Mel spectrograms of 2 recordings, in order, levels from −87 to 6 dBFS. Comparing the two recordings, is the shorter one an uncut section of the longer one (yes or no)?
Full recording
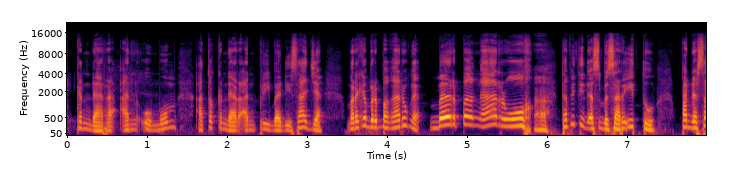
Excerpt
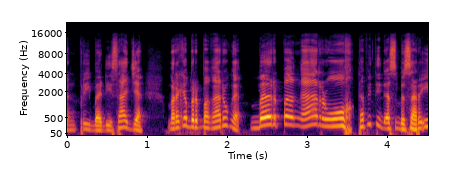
no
